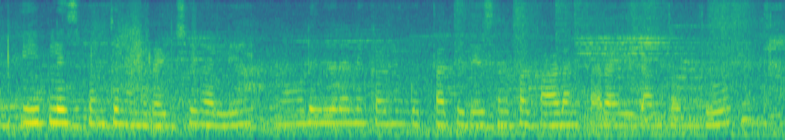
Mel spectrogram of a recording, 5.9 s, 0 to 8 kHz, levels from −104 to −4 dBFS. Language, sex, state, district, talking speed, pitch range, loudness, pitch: Kannada, male, Karnataka, Raichur, 130 wpm, 230-255 Hz, -18 LUFS, 240 Hz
